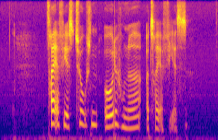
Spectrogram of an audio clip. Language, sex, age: Danish, female, 42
